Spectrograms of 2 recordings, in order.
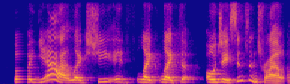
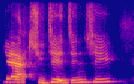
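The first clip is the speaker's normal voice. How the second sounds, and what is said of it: Poor attempt at Australian accent. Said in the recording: “the Lyft driver is Australian... My accent is so bad... that's my terrible attempt. I am not Meryl Streep.”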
